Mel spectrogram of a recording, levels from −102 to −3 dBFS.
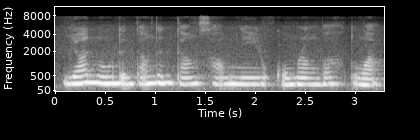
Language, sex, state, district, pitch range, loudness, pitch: Garo, female, Meghalaya, West Garo Hills, 215-235 Hz, -13 LUFS, 225 Hz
